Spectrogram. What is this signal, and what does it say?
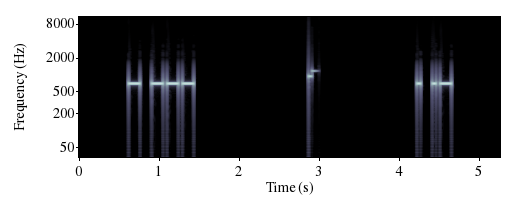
Morse code, heard as a keyed tone, about 25 wpm, 700 Hz. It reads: TO EA
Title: Top Two Letter Combinations in Words 25wpm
